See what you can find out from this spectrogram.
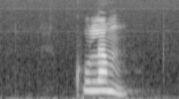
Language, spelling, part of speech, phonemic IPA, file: Tamil, குலம், noun, /kʊlɐm/, Ta-குலம்.ogg
- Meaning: 1. race, clan, tribe 2. class, group, division, kind, genus, species, sort 3. society, company, community 4. pack, herd 5. comrades, associates; brotherhood, fellowship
